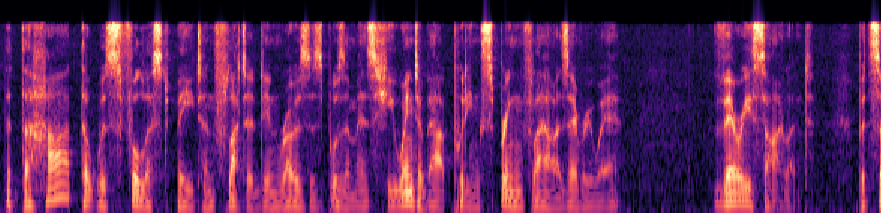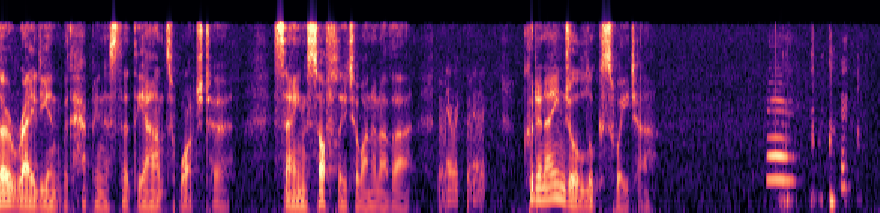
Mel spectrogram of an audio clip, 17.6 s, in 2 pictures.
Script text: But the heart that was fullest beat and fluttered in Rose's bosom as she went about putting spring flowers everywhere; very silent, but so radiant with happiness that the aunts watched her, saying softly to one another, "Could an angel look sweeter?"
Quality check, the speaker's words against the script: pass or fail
pass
